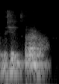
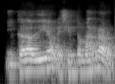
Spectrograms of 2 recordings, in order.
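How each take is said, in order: First: Breathy mock whisper, trailing off; comic whispered repeat; whispered aside. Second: Said in the usual way. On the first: Repeats feeling weird, trailing off.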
